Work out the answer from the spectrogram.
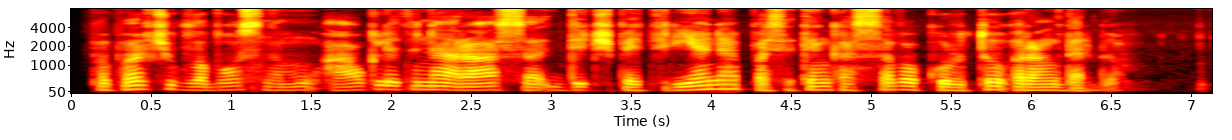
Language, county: Lithuanian, Kaunas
